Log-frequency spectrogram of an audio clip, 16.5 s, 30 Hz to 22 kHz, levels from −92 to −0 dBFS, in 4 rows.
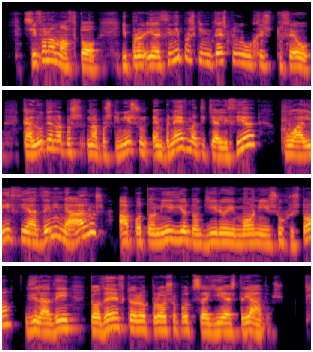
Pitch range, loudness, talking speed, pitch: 140-185 Hz, -18 LUFS, 125 wpm, 155 Hz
